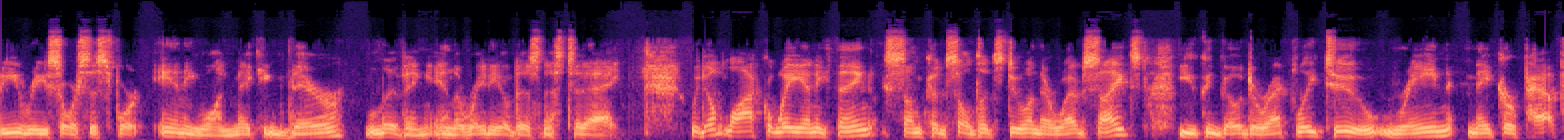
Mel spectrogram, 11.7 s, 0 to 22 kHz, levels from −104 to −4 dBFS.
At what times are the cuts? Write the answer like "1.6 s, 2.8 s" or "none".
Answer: 6.6 s, 8.8 s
